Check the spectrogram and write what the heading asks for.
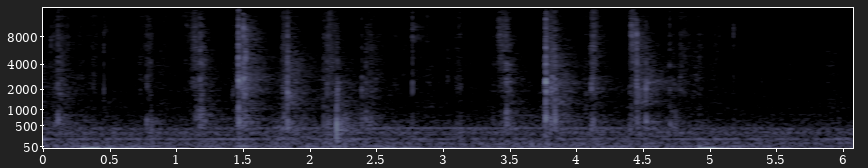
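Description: A tarot deck being shuffled by hand: a run of irregular quick card riffles and slaps that dies away about five seconds in.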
